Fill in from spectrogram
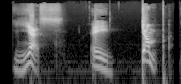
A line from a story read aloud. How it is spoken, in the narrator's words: Unala hollered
